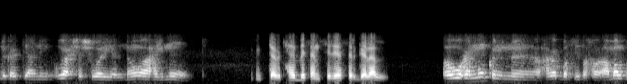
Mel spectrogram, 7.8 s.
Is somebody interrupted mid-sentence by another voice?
No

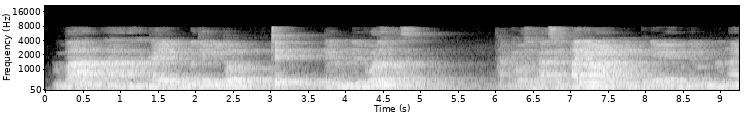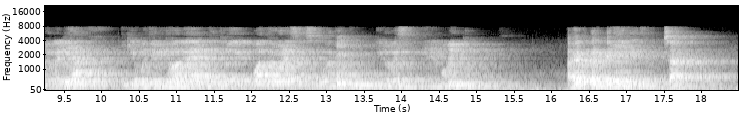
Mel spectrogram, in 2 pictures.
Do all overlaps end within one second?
Yes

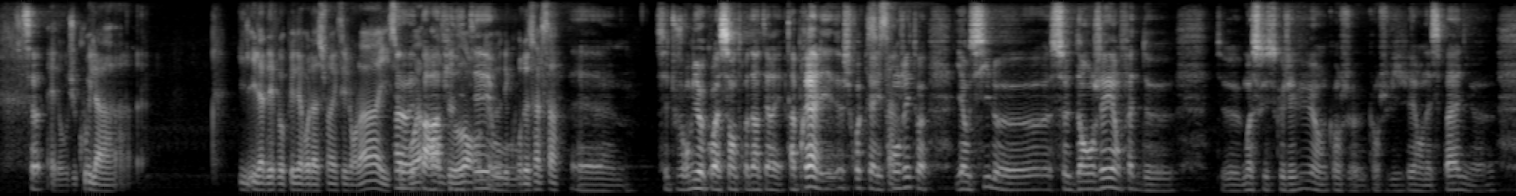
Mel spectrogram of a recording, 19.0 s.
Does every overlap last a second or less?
No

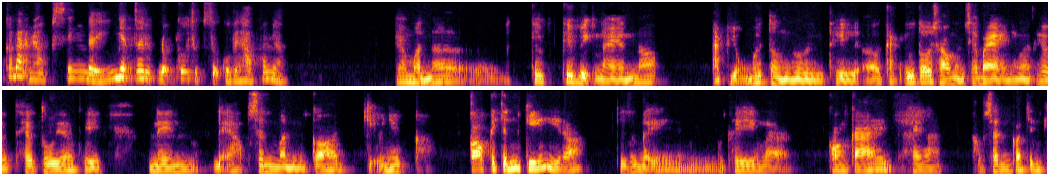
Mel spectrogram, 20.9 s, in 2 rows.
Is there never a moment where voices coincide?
Yes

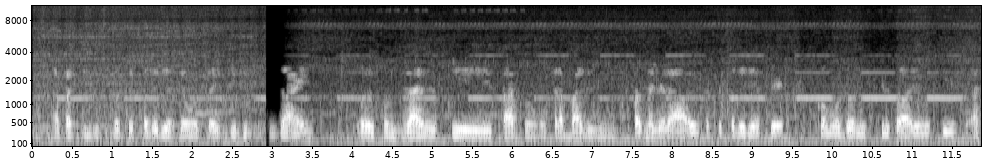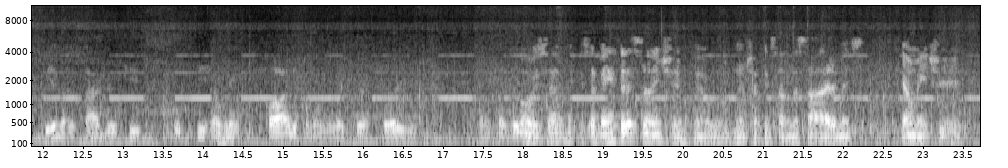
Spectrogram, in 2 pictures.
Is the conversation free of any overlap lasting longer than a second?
No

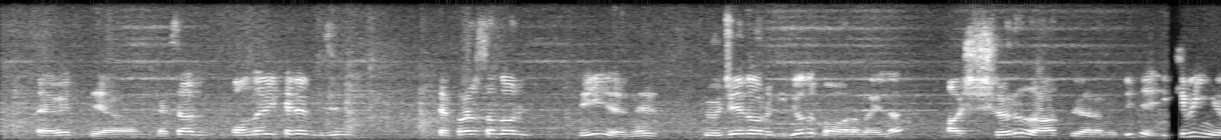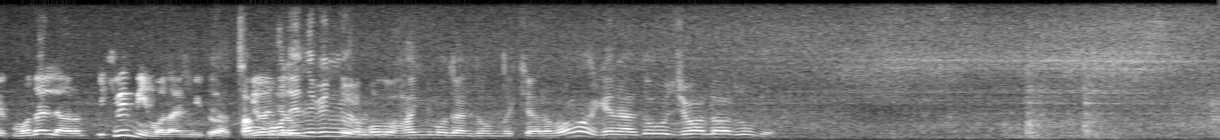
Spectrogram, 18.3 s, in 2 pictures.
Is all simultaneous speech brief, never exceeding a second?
No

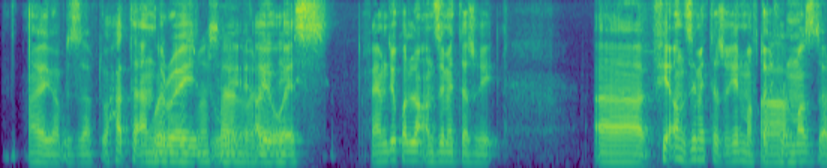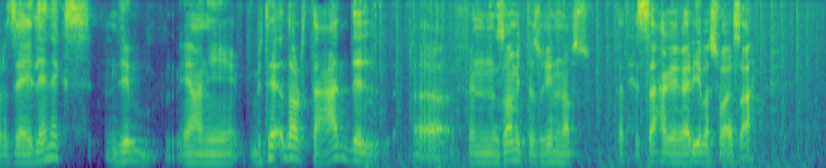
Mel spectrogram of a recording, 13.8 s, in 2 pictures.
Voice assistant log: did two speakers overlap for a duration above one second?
Yes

